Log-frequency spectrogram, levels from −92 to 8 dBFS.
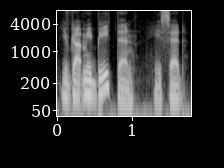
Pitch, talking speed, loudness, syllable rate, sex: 100 Hz, 235 wpm, -18 LUFS, 5.2 syllables/s, male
